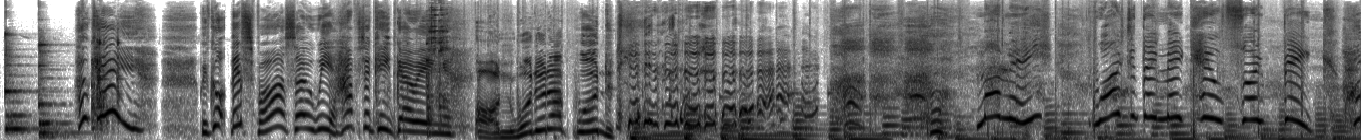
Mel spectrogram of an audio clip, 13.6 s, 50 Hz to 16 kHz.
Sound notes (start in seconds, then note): 6.1 children giggling; 8.0 panting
